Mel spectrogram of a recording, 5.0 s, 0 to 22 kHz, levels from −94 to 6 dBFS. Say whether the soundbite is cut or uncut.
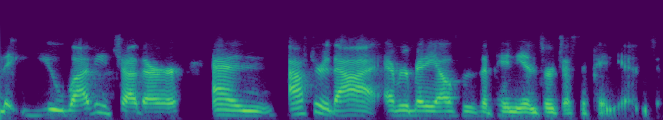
cut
